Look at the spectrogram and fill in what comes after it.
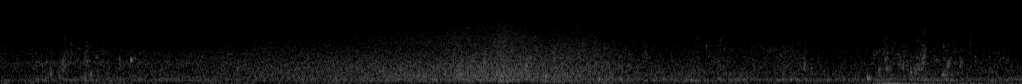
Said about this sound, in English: The fizz from each soft wave soothes your mind down further.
